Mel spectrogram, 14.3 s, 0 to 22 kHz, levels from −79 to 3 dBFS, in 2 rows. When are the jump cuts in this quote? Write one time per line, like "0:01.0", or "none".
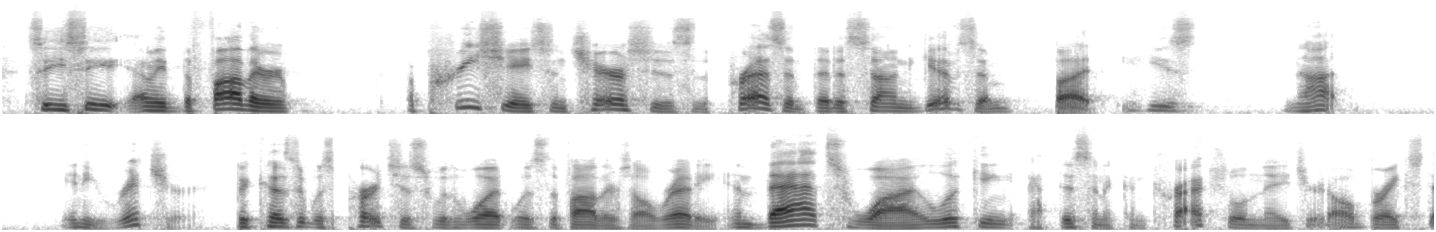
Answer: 0:08.3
